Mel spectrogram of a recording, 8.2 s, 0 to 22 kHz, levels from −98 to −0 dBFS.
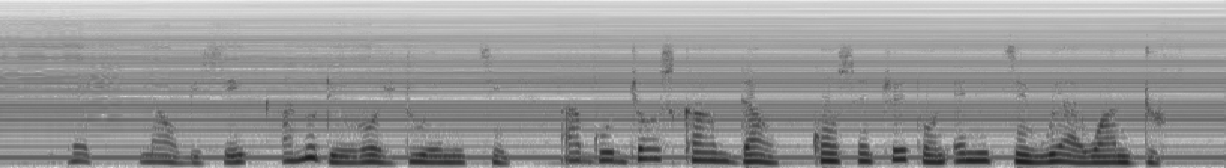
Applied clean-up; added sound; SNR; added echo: none; Domestic sounds, home sounds; 12 dB; none.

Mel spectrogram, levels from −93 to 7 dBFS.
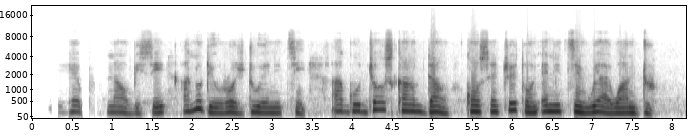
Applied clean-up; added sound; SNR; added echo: none; none; none; none.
